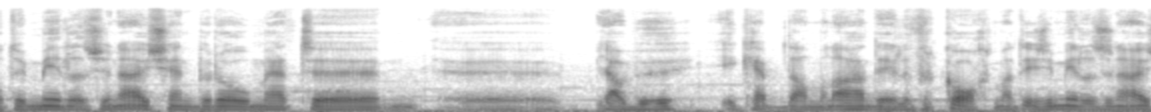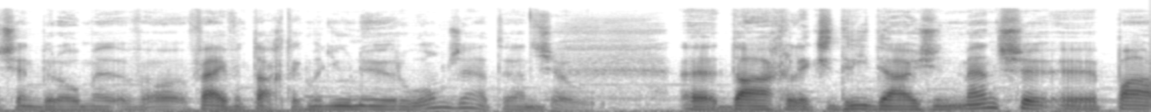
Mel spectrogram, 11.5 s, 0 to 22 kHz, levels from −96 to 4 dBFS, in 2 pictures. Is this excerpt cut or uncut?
uncut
